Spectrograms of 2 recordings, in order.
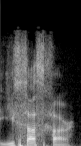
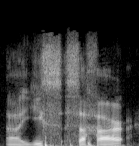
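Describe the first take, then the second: First: The second shin sound is pronounced. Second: The second shin sound is silent. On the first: This is the older tradition with the letter sounded. "according to the Ben Naphtali tradition... but Yissachar" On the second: This is the familiar reading with the letter unsounded. "that silent, wasn't originally silent... the name is not Yissachar"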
